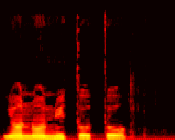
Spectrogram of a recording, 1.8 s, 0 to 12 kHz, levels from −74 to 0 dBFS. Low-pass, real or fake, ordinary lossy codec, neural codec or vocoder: 10.8 kHz; real; MP3, 96 kbps; none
